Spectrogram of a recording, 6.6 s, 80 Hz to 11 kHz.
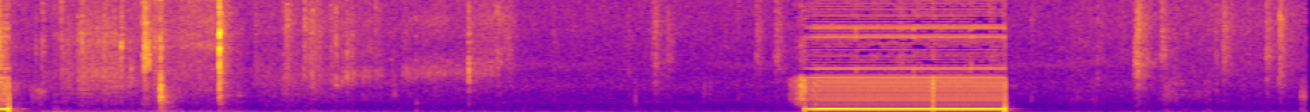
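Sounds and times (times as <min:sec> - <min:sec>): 
faint clicks and rustle of a telephone call being placed: 0:00.2 - 0:04.0, 0:05.4 - 0:06.5
telephone electronic ringing tone: 0:04.0 - 0:05.1.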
